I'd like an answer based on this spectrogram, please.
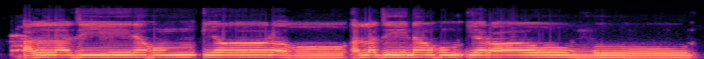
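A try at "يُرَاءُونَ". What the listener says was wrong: এটা কিন্তু পেশ, ইউর, আল্লাযীনা হুম ইউর, ইউর, এখানে চার আলিফ হবে না। আল্লাযীনা হুম ইউর, ইউর, এই রর উপর জবর থাকলে কিন্তু র হবে, রা হবে না।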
